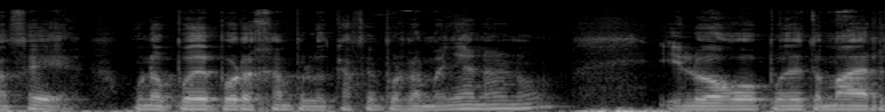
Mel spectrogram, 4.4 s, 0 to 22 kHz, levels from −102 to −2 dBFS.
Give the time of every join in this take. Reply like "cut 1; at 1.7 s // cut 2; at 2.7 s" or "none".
cut 1; at 1.7 s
